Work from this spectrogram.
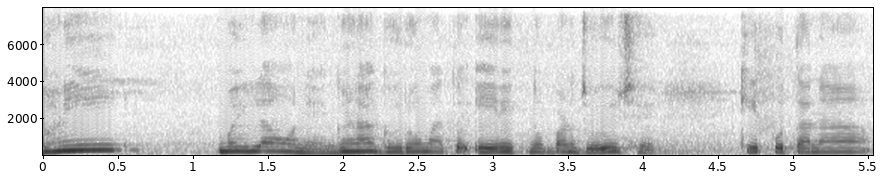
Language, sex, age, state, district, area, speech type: Gujarati, female, 30-45, Gujarat, Surat, urban, spontaneous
